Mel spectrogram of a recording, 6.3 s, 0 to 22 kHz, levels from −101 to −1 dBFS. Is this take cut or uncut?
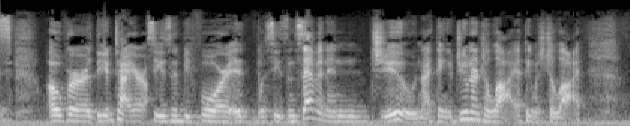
cut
